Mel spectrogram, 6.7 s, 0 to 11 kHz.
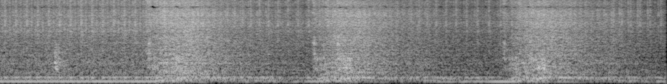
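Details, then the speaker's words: Squarebody Chevy C20 V8, flat-tappet lifters with little run time after rocker arms readjusted half a turn; blips up and down with light tapping on top, lifters won't pump back up, judged a total loss; collapsed hydraulic lifters to be replaced. "i was also hoping with it uh having a little a little bit of space between the uh push rod and the lifter and the plunger and all that happy horseshit that it would hit the plunger in the lifter just right and bring it back but i'd say it's a total loss"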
